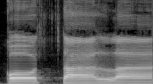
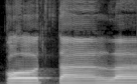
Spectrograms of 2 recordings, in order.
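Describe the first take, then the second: Both takes have the same delivery.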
